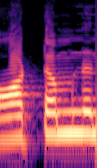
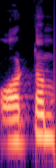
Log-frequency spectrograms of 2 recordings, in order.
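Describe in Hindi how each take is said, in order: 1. अंतिम n ध्वनि उच्चारित होती है। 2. अंतिम n ध्वनि मौन रहती है। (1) "नहीं" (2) "एन साइलेंट रहेगा"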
